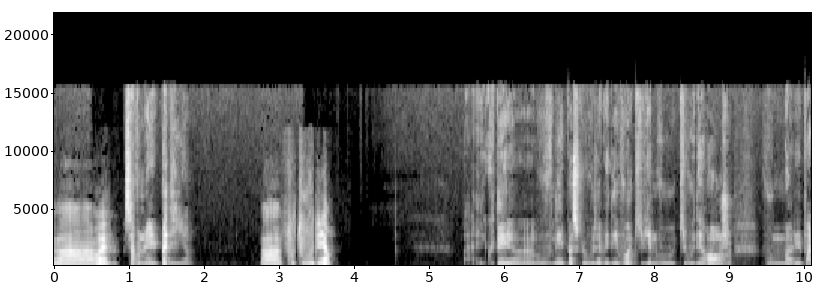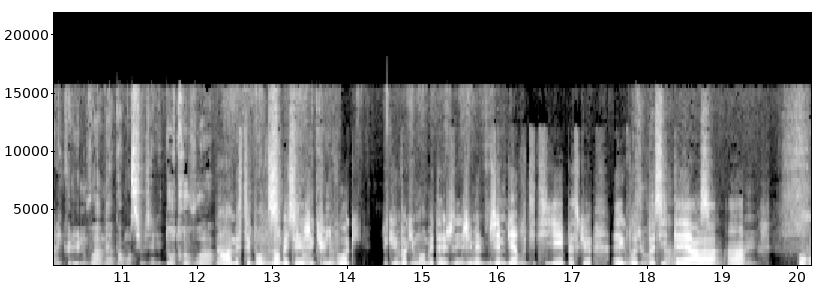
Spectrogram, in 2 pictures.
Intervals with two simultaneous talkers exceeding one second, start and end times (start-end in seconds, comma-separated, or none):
12.2-13.8, 17.8-19.3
